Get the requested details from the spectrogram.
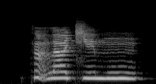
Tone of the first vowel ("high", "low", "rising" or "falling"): falling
